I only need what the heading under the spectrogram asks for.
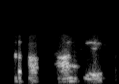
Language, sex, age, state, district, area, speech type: Urdu, male, 18-30, Bihar, Darbhanga, rural, conversation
